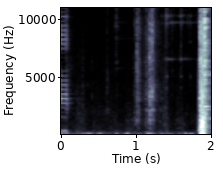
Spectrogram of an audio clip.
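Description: Rifle shot from a cowboy-action lever-action rifle near the end, followed at once by a steel target ringing from the hit. Before it, only faint handling noise.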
